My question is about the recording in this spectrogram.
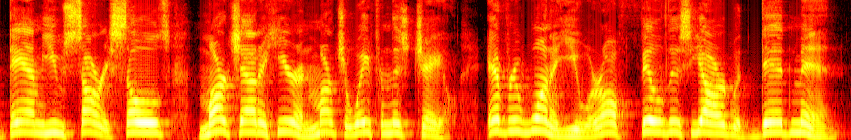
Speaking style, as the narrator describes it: he shouted

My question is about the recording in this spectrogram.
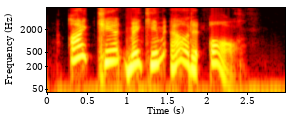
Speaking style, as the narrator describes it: she said in an aggrieved voice

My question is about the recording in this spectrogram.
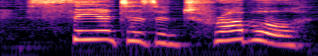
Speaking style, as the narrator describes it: she cried

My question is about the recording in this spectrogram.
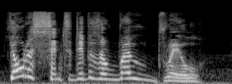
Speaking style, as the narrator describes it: she screeched and wept

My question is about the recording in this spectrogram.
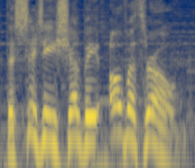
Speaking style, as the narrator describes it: he yelled for all to hear

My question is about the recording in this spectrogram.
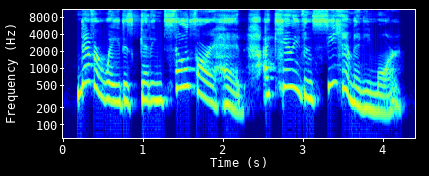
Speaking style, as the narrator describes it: exclaimed Playalina

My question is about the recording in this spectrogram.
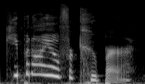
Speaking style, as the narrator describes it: grumbled

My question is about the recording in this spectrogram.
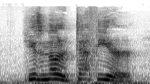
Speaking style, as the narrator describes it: breathed Griphook

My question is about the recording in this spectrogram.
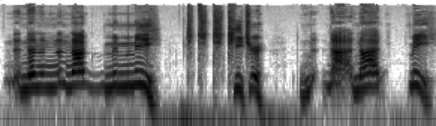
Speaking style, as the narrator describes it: Joe Sloane stuttered out wildly

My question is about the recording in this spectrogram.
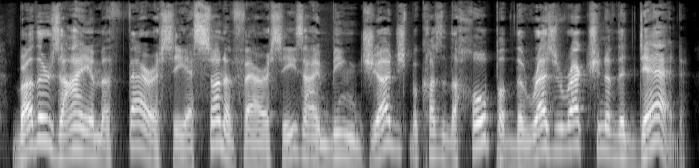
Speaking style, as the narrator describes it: he cried out in the Sanhedrin

